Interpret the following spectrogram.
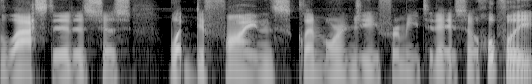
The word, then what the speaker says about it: Glenmorangie: So this is the Glenmorangie, one of my favorite whiskies, Glenmorangie, like orangey is how I was taught to remember how to pronounce this whisky, not Glenmorangie, as most Americans would say.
